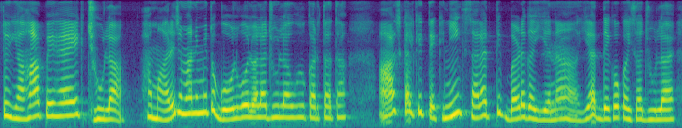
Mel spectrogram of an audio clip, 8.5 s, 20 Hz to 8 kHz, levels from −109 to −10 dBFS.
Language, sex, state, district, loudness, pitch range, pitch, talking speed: Hindi, female, Uttar Pradesh, Varanasi, -17 LUFS, 235-300 Hz, 265 Hz, 220 wpm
